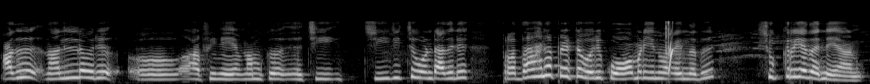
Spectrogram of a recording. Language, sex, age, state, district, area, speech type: Malayalam, female, 30-45, Kerala, Thiruvananthapuram, rural, spontaneous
